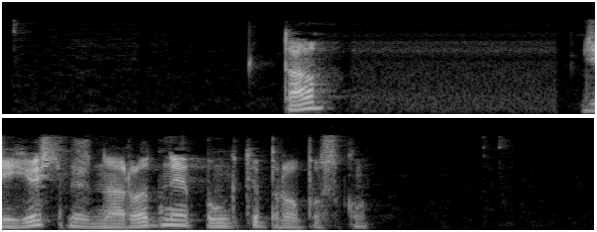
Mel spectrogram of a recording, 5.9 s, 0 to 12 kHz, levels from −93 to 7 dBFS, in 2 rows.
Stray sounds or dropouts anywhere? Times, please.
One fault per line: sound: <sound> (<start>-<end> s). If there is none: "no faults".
no faults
